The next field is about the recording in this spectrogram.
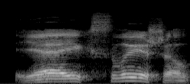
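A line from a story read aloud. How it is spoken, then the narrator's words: Growling. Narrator (Russian): прорычал он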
